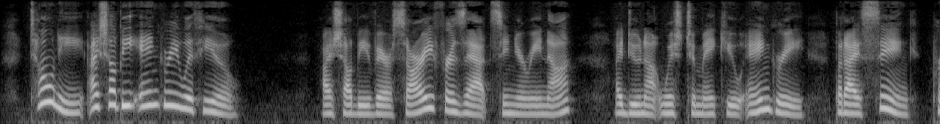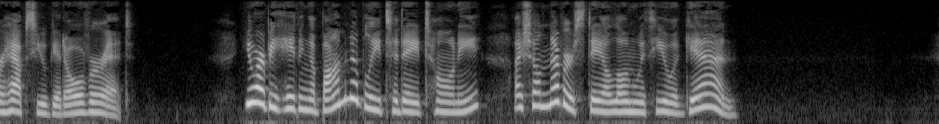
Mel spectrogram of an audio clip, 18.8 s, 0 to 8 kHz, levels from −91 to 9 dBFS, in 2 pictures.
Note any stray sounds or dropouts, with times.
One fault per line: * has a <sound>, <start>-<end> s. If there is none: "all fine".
all fine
